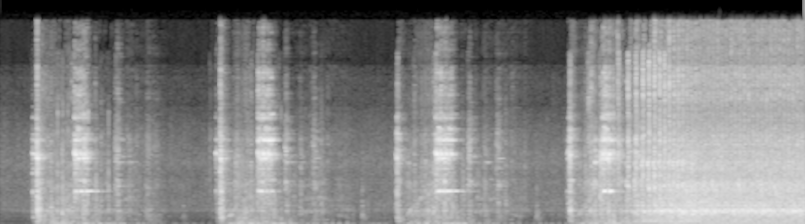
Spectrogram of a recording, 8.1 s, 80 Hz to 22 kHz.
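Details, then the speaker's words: Bolens 22-inch 4.5hp Quantum push mower, a free non-runner, started on a table after priming: three pulls, fires on the fourth and runs a smooth, steady hum without sputter; sounds not bad, though it needs an oil change. "actually don't sound too bad not bad not bad not bad woohoo"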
